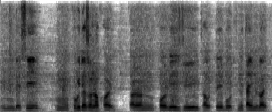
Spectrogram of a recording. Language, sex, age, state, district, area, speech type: Assamese, male, 30-45, Assam, Nagaon, rural, spontaneous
